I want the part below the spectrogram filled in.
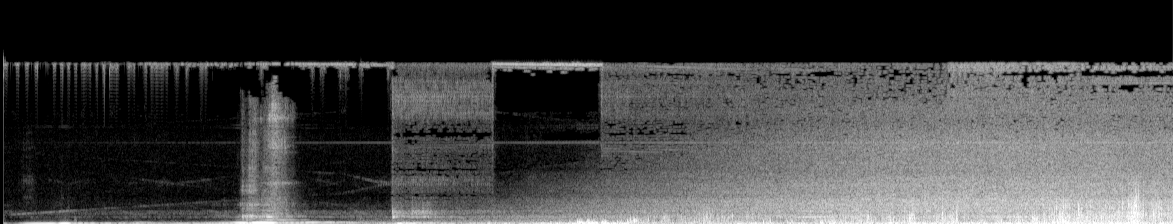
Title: Goodman Furnace Noise Vibration Issue - Blower Startup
